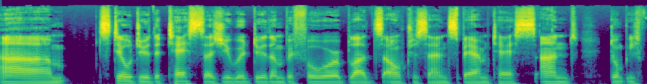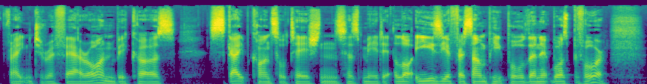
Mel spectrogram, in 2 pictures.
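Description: A man's very deep, low voice in a Scottish accent, monotone and flat, at a moderate pace on a very clean recording with a silent background. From Scotland. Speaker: fertility specialist doctor. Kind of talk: interview.

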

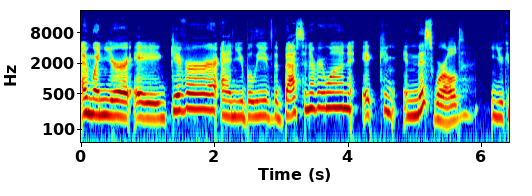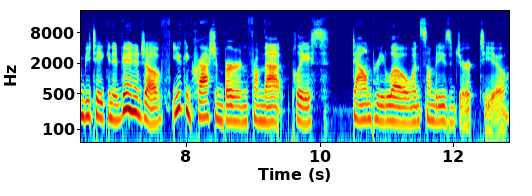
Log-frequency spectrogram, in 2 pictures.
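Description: A woman's fairly low voice in an American accent, with very wide pitch swings, a moderate pace, and a very clean recording over a silent background. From US, Delaware County outside Philadelphia. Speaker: community group founder. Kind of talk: interview conversation. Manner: loud; talkative, laughs often.

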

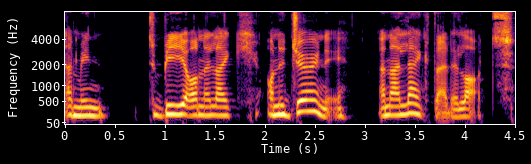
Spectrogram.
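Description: A woman speaks with a Swedish accent at medium pitch and ordinary pitch variation. The recording is very clean, with a silent background. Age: 50s. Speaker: media executive. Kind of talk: interview.

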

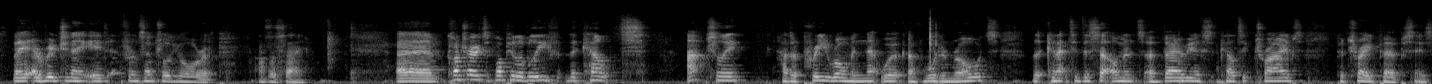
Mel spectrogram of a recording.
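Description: A man with a fairly high pitch sounds somewhat breathy, with ordinary pitch variation. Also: moderate pace. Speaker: podcast co-host. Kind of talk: casual banter podcast chat.

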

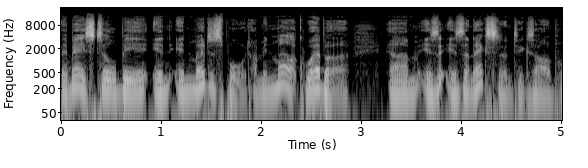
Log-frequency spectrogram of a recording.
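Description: A man's fairly high, somewhat breathy voice with a dark, mellow tone, on a very clean recording over a silent background. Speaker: motorsport writer and broadcaster. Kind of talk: casual chat.

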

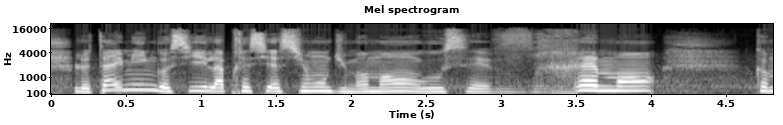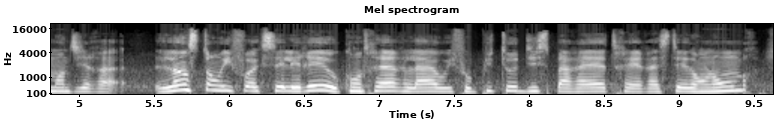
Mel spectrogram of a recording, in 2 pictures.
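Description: A plain, everyday voice from a woman at medium pitch, with ordinary pitch variation and a moderate pace. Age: 30s. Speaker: politician and professional cellist. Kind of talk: interview.

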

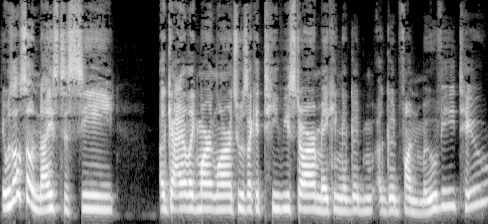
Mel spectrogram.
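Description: A woman with a normal speaking voice, a fairly quick pace and ordinary pitch variation. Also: medium pitch for a woman. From New Jersey, US. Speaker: television writer, former medical researcher. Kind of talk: casual chat.

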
